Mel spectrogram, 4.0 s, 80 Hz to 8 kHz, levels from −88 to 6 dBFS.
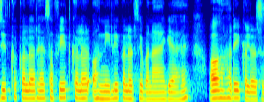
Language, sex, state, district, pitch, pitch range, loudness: Hindi, female, Uttar Pradesh, Lalitpur, 165 Hz, 155-170 Hz, -21 LUFS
